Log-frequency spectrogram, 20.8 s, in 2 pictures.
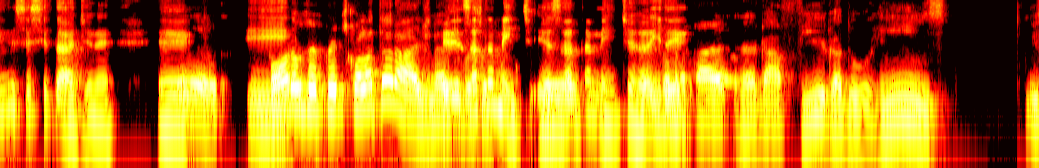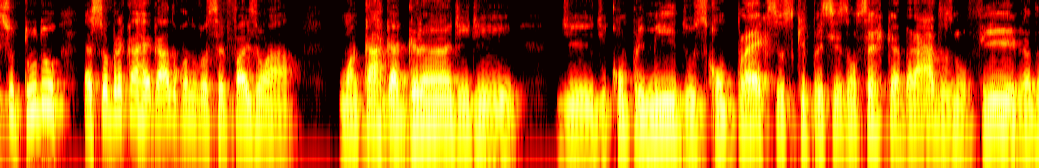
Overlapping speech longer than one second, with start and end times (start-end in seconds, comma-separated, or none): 4.4-5.8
